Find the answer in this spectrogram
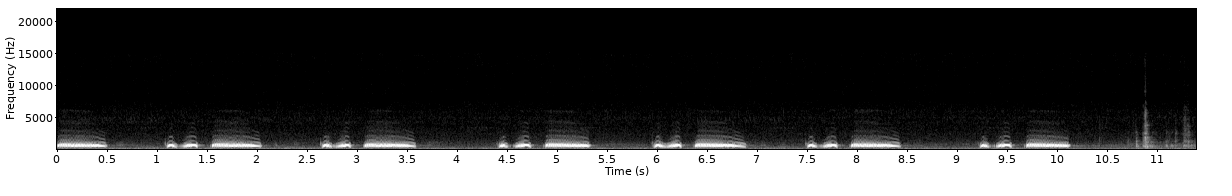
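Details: Cooing spotted dove intended to stimulate a decoy bird, phrases of quick paired coos and one long coo repeated around every 1.5 seconds, a faint click near the end.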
